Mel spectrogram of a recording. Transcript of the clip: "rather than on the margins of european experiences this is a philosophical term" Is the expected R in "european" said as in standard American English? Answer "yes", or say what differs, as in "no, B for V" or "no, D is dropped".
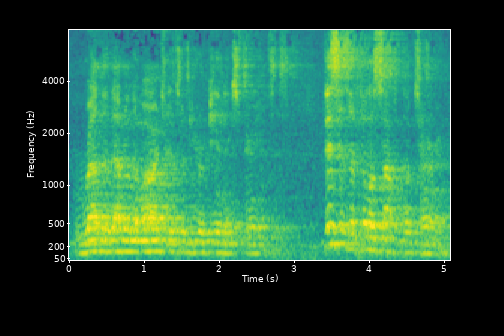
yes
